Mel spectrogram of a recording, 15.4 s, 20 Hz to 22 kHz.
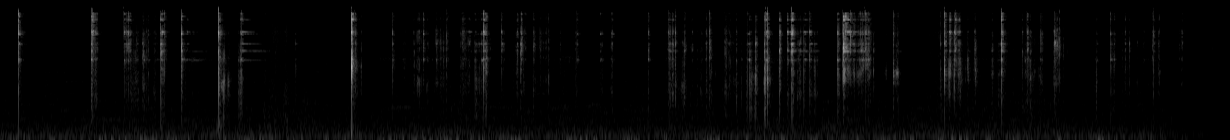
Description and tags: Handling 4 coins (Small/Medium/Large Size)
(Recorded at studio with AT4033a)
